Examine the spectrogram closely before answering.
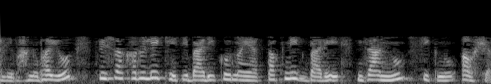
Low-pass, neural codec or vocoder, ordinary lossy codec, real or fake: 3.6 kHz; none; none; real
